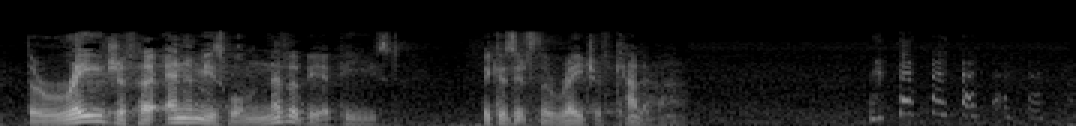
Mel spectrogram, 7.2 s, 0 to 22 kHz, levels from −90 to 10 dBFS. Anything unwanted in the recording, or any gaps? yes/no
yes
